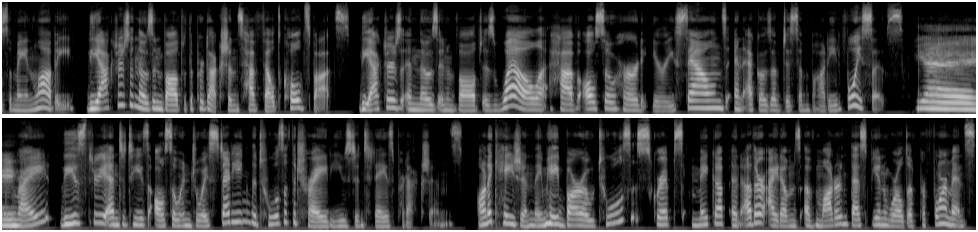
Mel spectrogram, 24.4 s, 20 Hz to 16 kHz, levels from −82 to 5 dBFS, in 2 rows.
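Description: No technical faults can be heard anywhere in this speech recording; the signal stays steady and intact throughout.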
